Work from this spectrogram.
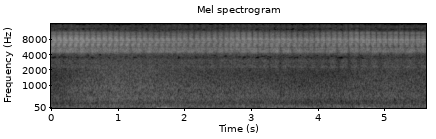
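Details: Cicada chorus, a high continuous buzz with quick rhythmic pulsing, over a softer rushing hiss lower down.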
